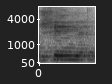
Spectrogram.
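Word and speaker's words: Qing: foundations they found you what they called the Ching dynasty currently spell Q I and G you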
